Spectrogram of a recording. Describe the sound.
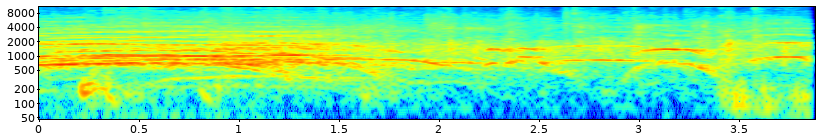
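A live show audience at the Buttonball Barn in South Egremont, Massachusetts, cheers loudly: whoops and shouting rise over continuous clapping in a dense crowd roar that eases slightly midway, then swells again.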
